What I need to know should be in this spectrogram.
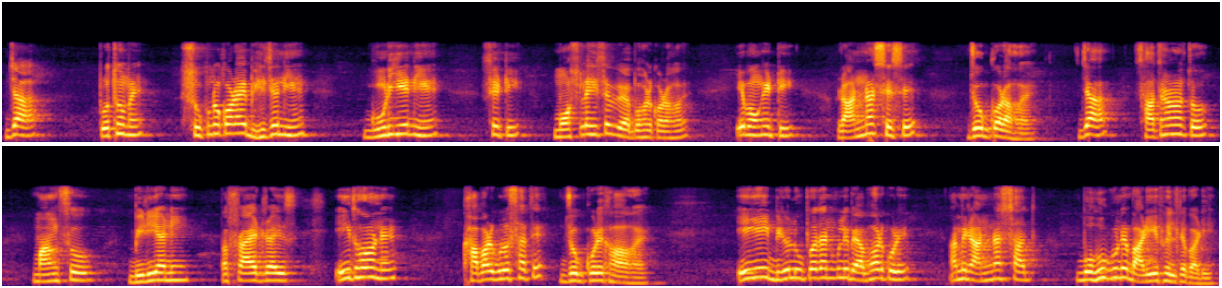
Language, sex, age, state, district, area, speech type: Bengali, male, 18-30, West Bengal, Purba Medinipur, rural, spontaneous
